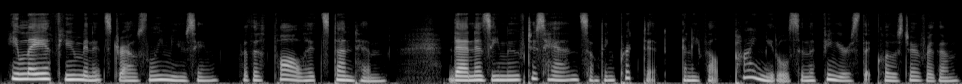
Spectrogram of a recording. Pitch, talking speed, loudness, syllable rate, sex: 195 Hz, 210 wpm, -21 LUFS, 5.7 syllables/s, female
